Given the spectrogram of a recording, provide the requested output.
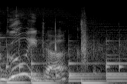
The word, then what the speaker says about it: geoduck: has a bill mmm a gooey duck or a bear you know that doesn't look the way it's spelled no it's spelled geoduck I'm here - I'm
